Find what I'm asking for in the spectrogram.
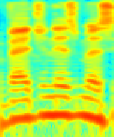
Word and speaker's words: vaginismus: I looked it up online and found something called, I don't know how you say it, vaginismus or vaginismus. – Yeah, vaginismus is a spasm of the floor of the pelvic musculature.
